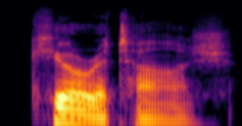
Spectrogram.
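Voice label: "curettage", British English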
